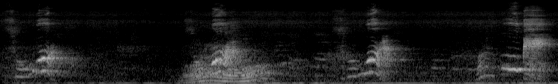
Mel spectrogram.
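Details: A male African grey parrot, aged five and kept indoors, attempts English: four spaced talking phrases with clear whistled inflections, about one every second and a half.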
